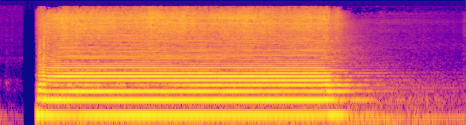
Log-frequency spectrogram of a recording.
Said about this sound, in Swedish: Och så slutar säsongen med, nu är det spoiler här, mm. så du kan lägga in en tuta.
